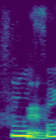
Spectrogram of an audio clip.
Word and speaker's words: Keokee: Is that how you pronounce that? Keokee? Keokee.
